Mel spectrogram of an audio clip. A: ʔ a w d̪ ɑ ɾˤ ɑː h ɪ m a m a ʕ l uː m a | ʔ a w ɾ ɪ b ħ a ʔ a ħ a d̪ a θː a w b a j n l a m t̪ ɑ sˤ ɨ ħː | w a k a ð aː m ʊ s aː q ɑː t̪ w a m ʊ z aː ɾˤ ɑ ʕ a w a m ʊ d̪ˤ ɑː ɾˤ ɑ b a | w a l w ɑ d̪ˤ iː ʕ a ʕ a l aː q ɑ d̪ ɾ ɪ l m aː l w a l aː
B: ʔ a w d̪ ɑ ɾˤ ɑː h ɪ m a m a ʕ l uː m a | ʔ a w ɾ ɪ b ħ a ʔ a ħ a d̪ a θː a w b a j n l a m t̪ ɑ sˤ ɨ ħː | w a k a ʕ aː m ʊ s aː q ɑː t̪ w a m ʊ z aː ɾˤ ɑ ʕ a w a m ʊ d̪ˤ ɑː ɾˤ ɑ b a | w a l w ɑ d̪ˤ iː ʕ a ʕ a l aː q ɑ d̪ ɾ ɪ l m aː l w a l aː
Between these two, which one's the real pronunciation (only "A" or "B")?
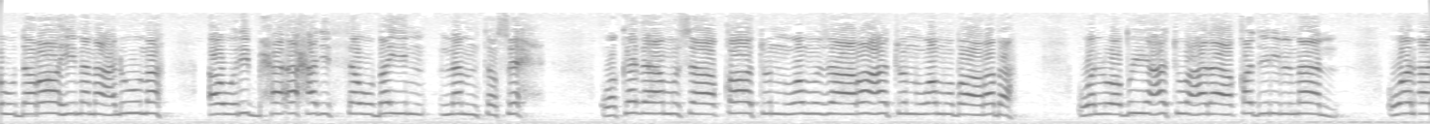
A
